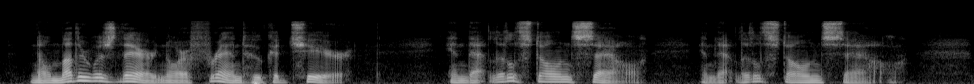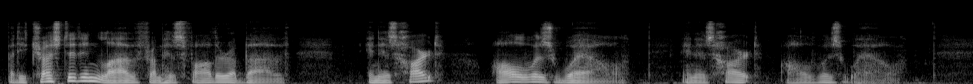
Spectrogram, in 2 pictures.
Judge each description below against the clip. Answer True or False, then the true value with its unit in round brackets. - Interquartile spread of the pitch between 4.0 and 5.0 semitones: True (4.7 semitones)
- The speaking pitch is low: True (90 Hz)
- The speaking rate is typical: False (125 wpm)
